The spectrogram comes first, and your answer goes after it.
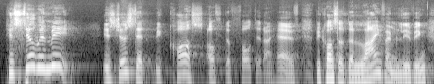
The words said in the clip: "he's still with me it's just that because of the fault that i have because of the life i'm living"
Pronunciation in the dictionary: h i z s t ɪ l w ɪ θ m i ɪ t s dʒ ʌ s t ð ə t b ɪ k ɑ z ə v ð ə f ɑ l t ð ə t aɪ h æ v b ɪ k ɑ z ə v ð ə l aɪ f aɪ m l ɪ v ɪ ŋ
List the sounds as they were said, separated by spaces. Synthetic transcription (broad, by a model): h i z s t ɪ l w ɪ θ m i ɪ t s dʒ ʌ s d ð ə t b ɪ k ɑ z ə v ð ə f ɑ l t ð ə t aɪ h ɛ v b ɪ k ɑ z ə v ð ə l aɪ f aɪ m l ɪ v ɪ ŋ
